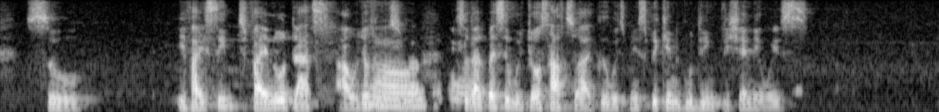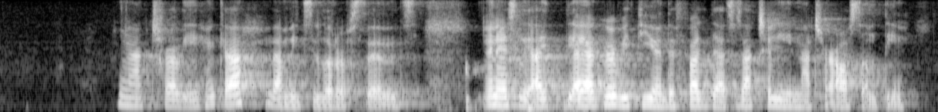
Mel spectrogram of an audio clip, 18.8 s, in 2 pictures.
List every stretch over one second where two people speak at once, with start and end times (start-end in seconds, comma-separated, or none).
none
